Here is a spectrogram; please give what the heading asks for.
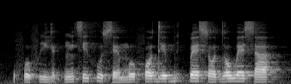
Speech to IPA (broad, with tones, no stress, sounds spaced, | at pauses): f o˨ f i˨ j ɛ˨ k͡p ĩ˨˦ s i˦ f u˦˨ s ɛ˨ m o˧ f ɔ˧ d e˧ b i˦ k͡p ɛ˦ s ɔ˧ d ɔ˦ w ɛ˦ s a˧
